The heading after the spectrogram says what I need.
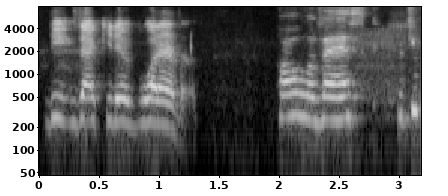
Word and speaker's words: Levesque: And he becomes back to being Triple H, the superstar, not Paul Leviticus, the executive, whatever. Paul Levesque. Would you pronounce it properly, please?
